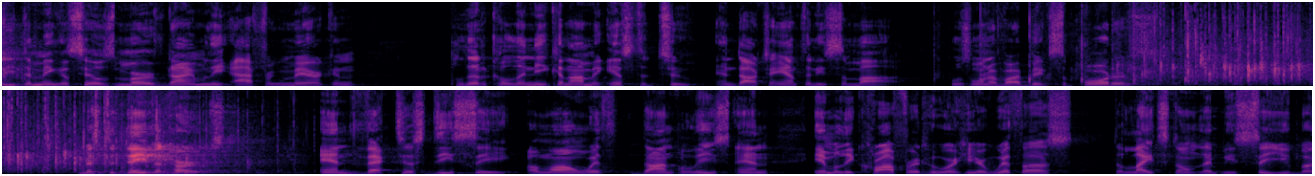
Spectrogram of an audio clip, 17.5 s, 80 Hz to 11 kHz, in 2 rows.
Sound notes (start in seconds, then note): 6.4 audience applauding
